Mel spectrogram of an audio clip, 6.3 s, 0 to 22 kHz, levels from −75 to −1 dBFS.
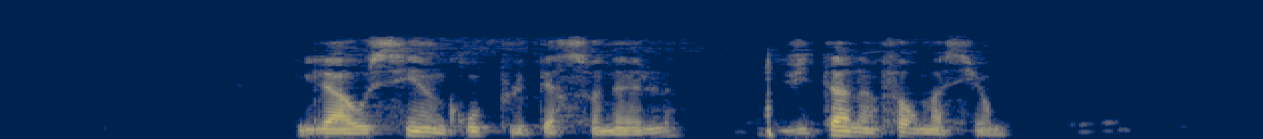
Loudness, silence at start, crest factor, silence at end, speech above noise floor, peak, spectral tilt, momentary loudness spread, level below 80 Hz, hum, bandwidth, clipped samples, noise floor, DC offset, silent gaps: -25 LUFS; 1.5 s; 24 dB; 1.3 s; 34 dB; -4 dBFS; -4 dB/octave; 13 LU; -64 dBFS; none; 7.8 kHz; under 0.1%; -59 dBFS; under 0.1%; none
